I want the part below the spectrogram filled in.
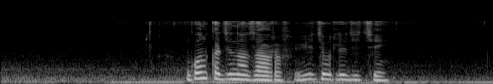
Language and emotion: Russian, neutral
